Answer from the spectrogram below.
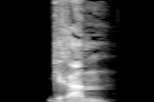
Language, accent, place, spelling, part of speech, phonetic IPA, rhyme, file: German, Germany, Berlin, Gramm, noun, [ɡʁam], -am, De-Gramm.ogg
- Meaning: gram (unit of mass)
